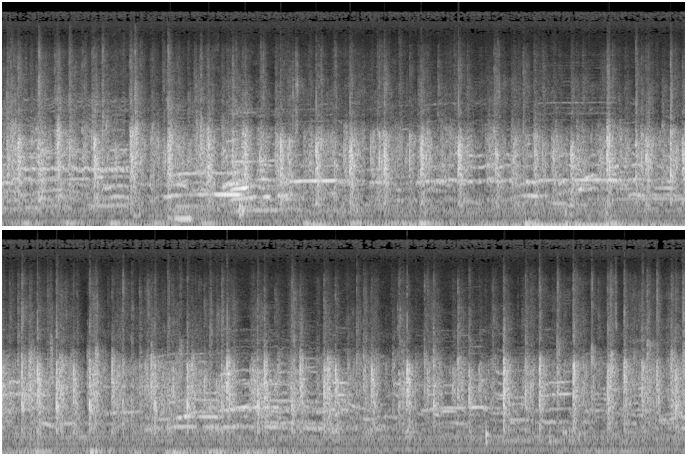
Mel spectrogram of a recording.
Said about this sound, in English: Why don't we just do that? Oh, clap your hands, all you people, and shout unto God with a voice of triumph.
